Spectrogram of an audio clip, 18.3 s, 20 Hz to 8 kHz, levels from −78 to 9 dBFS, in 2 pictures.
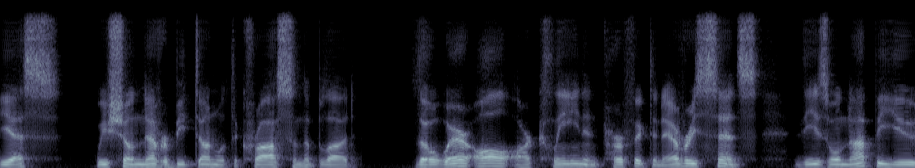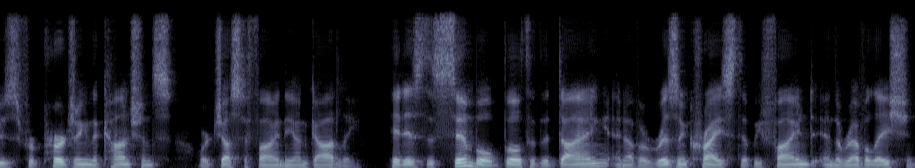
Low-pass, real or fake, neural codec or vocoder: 7.2 kHz; fake; codec, 16 kHz, about 1 kbps, DyCAST, with the encoder's durations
